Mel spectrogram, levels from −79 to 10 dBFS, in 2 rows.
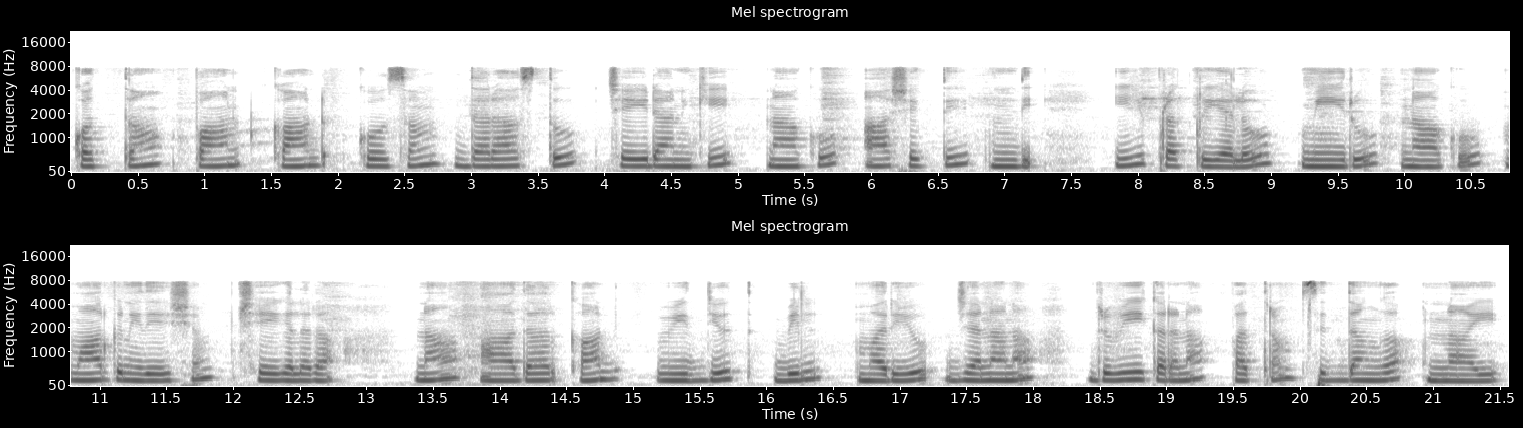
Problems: background sounds at intervals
